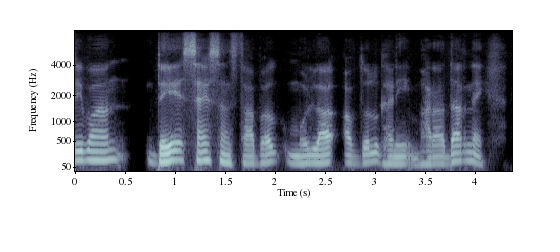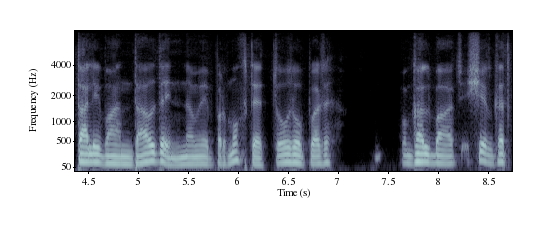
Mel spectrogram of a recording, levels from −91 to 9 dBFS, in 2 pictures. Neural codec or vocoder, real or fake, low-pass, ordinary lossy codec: codec, 16 kHz, 0.8 kbps, ZipCodec; fake; none; none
